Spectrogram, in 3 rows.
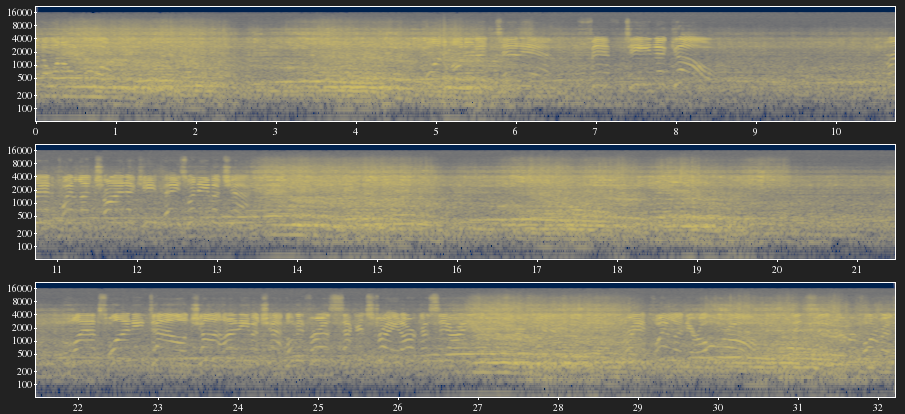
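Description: A pack of V8 late model stock cars racing on a short oval. The engines rise and fall in pitch through the corners, and the sound swells each time the pack comes past and fades as it goes away, about every twelve to thirteen seconds.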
